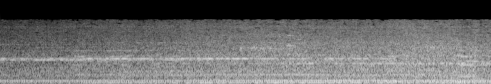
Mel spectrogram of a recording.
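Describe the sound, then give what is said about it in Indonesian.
A motorcycle engine sputters as the throttle is opened while it is ridden, with a rough, low rumble and a buzzy hum, holding a fairly steady level throughout with no speech. “Awalnya motor yang kukendarai berjalan tersendat-sendat.”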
